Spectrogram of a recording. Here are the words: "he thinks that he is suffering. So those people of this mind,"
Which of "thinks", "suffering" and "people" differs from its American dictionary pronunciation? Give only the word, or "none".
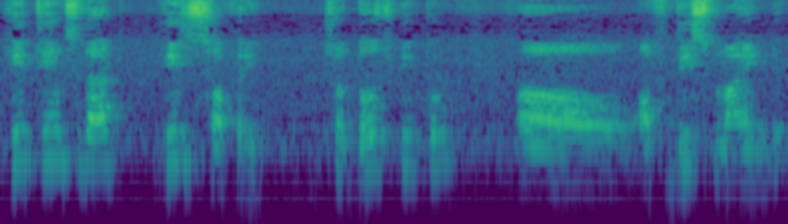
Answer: thinks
